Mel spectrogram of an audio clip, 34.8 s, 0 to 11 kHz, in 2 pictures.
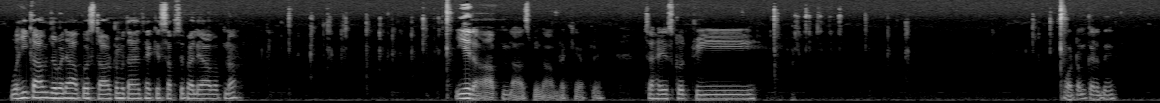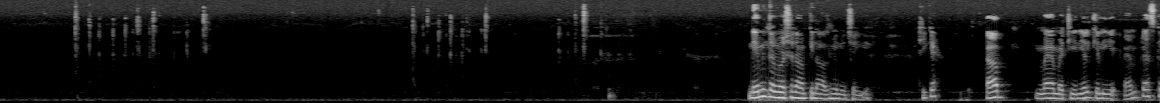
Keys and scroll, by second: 4.2-5.9 typing, 6.5 Return, 11.6-15.5 typing, 15.8 Return, 18.4-20.2 typing, 23.5-26.1 typing, 34.2 m.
